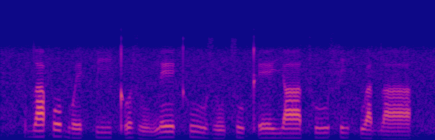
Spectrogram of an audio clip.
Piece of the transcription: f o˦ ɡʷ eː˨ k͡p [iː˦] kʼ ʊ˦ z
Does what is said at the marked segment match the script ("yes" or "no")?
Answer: yes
